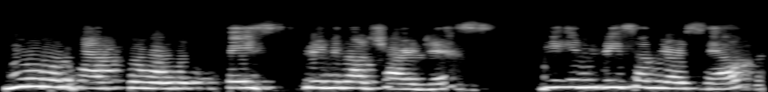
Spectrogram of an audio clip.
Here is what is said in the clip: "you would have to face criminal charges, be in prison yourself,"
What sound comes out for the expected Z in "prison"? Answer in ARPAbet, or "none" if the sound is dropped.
S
